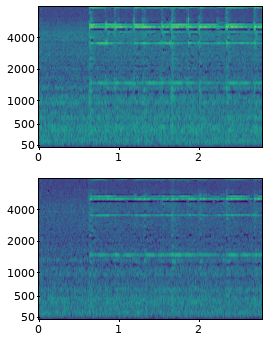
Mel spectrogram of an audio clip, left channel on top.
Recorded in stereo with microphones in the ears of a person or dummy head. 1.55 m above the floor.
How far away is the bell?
About 1.0 m.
